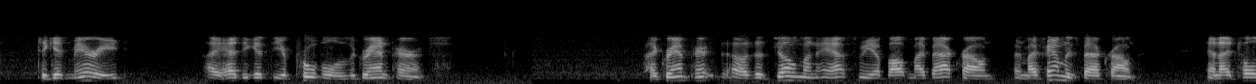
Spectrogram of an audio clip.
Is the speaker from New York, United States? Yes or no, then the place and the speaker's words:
no; Appleton, Wisconsin, United States; born there; I was born in Appleton, Wisconsin.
